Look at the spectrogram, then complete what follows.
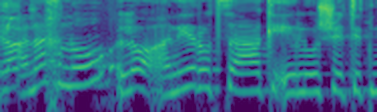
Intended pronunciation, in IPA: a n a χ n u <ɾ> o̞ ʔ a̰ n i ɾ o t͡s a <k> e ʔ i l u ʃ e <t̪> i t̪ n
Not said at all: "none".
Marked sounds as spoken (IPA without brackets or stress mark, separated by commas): l, k, t̪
